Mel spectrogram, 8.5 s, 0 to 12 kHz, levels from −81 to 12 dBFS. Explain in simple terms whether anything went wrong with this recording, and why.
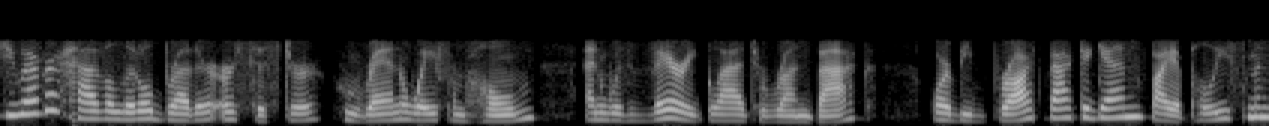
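Packet loss with pitch repetition, from 0.48 to 0.52 s: about 40 ms of sound never arrived, which fits two lost packets on the line. To hide the hole, the receiver replayed the last stretch of vibration over and over, so the sound briefly holds one steady, slightly buzzy tone instead of moving on. The gap is short enough that this stand-in covers it completely, without fading into silence, and the sound then carries on through the narrow telephone-band coding.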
